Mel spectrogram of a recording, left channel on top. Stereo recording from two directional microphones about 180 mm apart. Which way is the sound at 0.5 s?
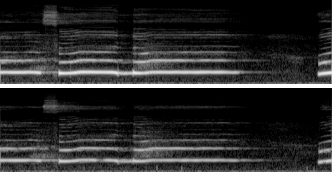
55° left (ahead or behind).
